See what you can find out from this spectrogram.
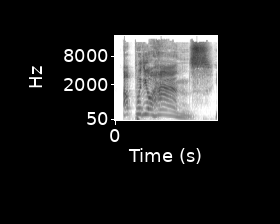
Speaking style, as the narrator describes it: yelled a savage voice

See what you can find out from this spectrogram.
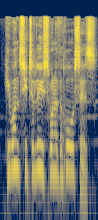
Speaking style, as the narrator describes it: Thelonious conveyed to Crumb, now shouting

